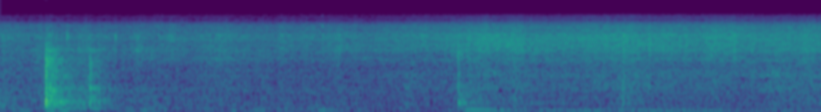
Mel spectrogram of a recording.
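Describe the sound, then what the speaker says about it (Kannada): Tomatoes with salt frying in a pan for an okra fry, a soft steady sizzle with a few faint stirring scrapes, quiet and close, with no talk. "ಟೊಮೆಟೊ ಸ್ವಲ್ಪ ಸ್ಮ್ಯಾಶ್ ಆಗಬೇಕು, ಅಲ್ಲಿವರೆಗೂ ಫ್ರೈ ಮಾಡ್ಕೊಬೇಕು"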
